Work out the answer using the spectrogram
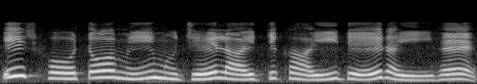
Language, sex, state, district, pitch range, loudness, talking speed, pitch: Hindi, female, Madhya Pradesh, Katni, 230-285 Hz, -12 LUFS, 115 wpm, 260 Hz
